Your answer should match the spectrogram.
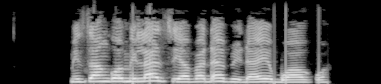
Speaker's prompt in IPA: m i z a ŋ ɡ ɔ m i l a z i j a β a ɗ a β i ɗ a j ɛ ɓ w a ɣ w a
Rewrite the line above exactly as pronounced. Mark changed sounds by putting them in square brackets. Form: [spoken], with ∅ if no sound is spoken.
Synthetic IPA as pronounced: m i z a ŋ ɡ ɔ m i l a z i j a β a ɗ a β i ɗ a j ɛ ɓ w a ɣ w a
